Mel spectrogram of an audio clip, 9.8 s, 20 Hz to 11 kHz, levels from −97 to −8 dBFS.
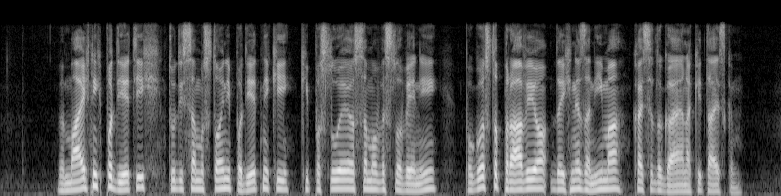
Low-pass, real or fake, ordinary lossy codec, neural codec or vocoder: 7.2 kHz; real; none; none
